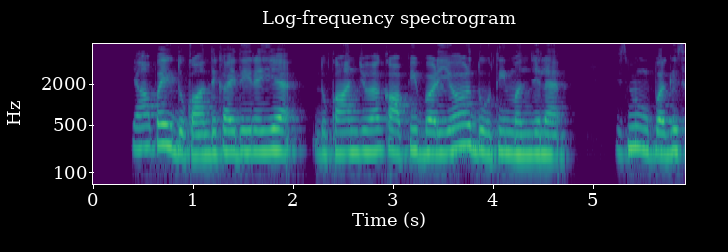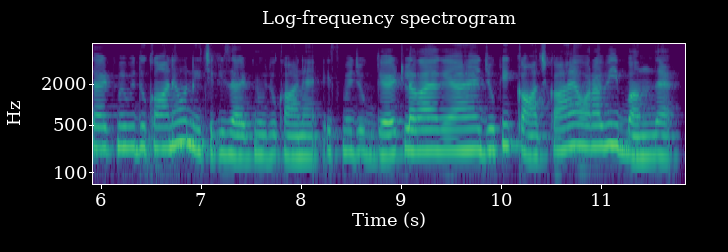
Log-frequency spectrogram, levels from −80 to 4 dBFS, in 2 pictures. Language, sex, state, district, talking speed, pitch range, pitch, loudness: Hindi, female, Chhattisgarh, Balrampur, 260 wpm, 190-230 Hz, 205 Hz, -29 LUFS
